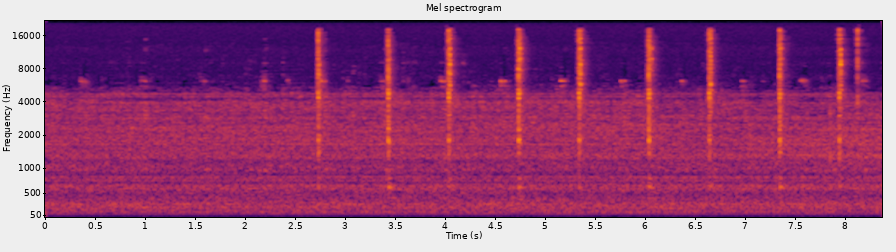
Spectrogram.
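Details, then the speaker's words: Gilbert long-drop octagon clock after rebuild, rehung on wall: clear ticks about every two-thirds second, uneven beat lingering on exit pallet; out of beat. "sounds like it's lingering a little longer on the exit palette than the entry palette so we might give it a little bit of adjustment here"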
